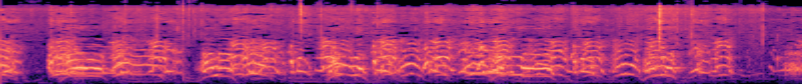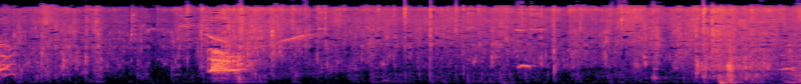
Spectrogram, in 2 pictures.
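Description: A pack of young hunting hounds baying and yelping in rapid, overlapping cries at a cornered young peccary for the first seven seconds or so. After that it goes much quieter, with one more short cry about ten seconds in.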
